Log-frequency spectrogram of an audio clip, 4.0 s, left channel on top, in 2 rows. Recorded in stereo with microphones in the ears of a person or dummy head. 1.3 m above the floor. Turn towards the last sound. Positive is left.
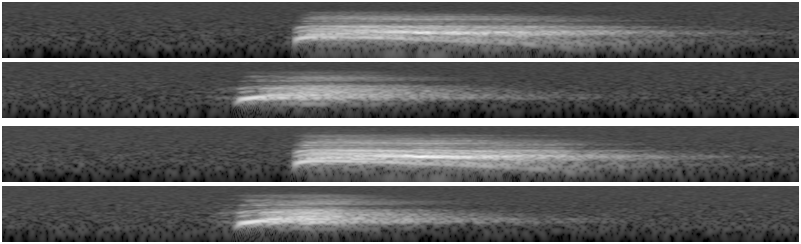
turn(degrees=-55)  # may be behind; listen again after turning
